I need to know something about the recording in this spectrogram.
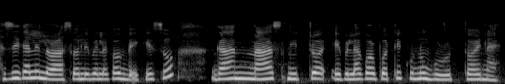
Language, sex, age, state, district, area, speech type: Assamese, female, 30-45, Assam, Biswanath, rural, spontaneous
